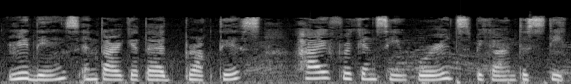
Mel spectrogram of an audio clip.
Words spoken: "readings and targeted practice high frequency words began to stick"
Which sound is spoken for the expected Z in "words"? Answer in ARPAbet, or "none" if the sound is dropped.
S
